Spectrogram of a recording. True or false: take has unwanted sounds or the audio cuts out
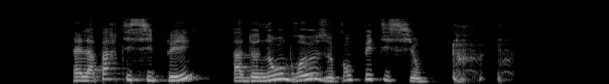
true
